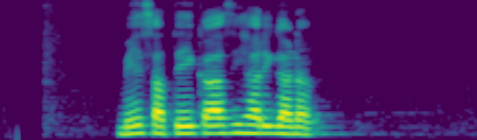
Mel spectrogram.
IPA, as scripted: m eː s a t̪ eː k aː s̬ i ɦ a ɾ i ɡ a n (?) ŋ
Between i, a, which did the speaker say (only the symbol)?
a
